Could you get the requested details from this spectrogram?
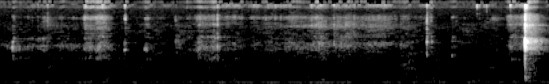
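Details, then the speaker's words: Standard gas geyser thermostat: faint fumbling as the knob turns, then one crisp click, showing the thermostat works; no click would mean a faulty thermostat. "अगर वह click आवाज नहीं आ रही है इसका मतलब के यह थर्मोस्टेट खाता खराब हो चुका है"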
